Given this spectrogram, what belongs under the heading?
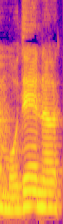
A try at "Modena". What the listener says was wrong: Modena, not Modena. But I mean, you could correct probably, what, 27 words that I mispronounced today with this stress, wrong stress, but just to say this when it's Modena.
